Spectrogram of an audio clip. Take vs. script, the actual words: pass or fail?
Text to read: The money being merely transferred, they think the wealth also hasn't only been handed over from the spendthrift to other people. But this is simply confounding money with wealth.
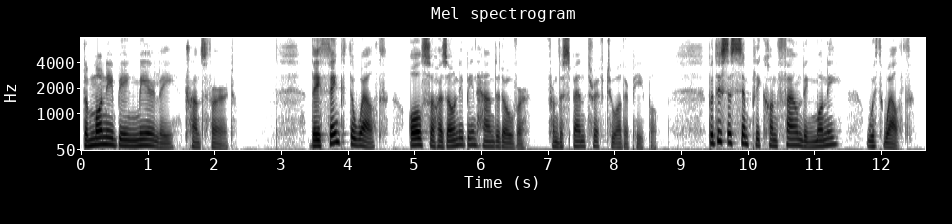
fail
